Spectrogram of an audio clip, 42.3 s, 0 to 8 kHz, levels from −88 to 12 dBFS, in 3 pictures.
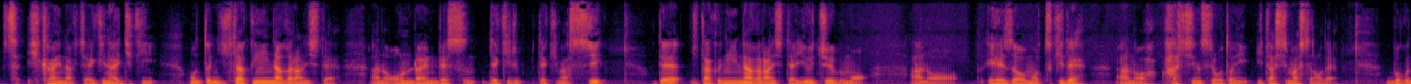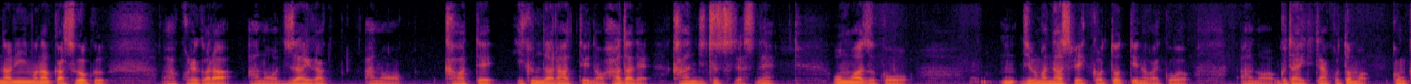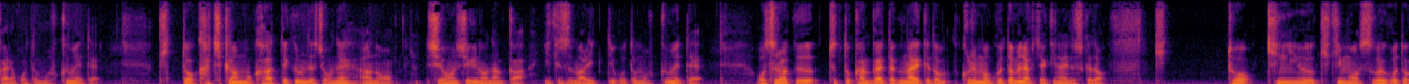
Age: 50-69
